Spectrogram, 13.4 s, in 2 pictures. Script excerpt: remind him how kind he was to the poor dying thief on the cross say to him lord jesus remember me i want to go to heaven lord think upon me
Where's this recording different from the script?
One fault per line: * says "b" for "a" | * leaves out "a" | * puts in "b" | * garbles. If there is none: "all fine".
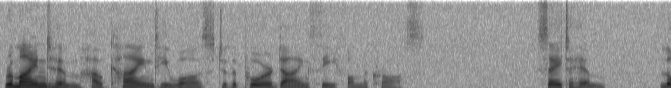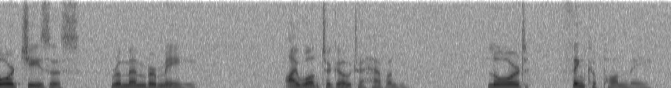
all fine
